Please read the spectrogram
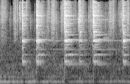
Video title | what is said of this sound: Ly Giữ Nhiệt Iced Americano | mình gõ là nó ven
